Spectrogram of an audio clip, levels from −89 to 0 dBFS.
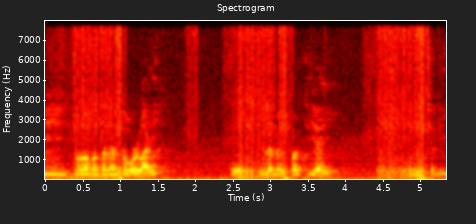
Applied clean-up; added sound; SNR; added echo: none; Domestic sounds, home sounds; 7 dB; reverberation time 0.7 s.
